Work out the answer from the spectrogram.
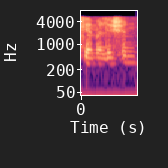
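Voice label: "demolition", male; hl1mp; XDM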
